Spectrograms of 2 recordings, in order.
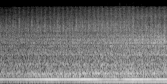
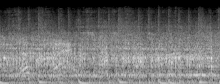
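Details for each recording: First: Newly moved-in South Bend metal lathe, dirty, belt drive just engaged: steady, even low hum and smooth drone with no knocks or grinding, flinging oil; running normally. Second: Used Bridgeport milling machine, just moved into the shop and first powered on: loud, rough whirring with a harsh scraping edge over the motor hum as the spindle runs forward; worn spindle bearings that can be replaced.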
